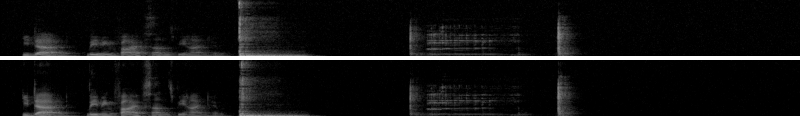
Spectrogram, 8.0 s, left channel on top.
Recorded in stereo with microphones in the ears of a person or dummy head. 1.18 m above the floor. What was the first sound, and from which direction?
A man speaking, 50° right (ahead or behind).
